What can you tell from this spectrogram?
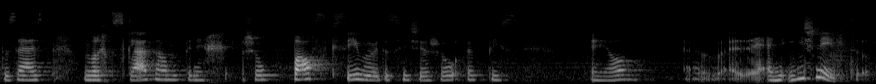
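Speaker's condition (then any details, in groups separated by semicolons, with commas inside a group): No condition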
